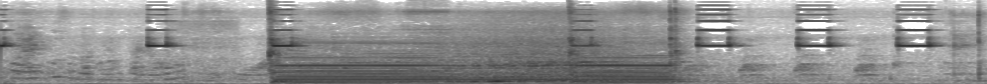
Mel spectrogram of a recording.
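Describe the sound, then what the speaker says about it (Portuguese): A microwave oven hums steadily for several seconds, then stops, followed by a series of sharp, evenly spaced beeps. "vamos levar pro micro-ondas."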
